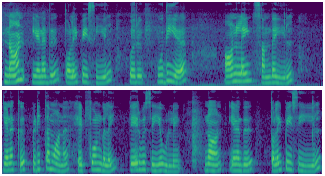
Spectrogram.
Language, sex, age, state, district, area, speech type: Tamil, female, 18-30, Tamil Nadu, Ariyalur, rural, spontaneous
